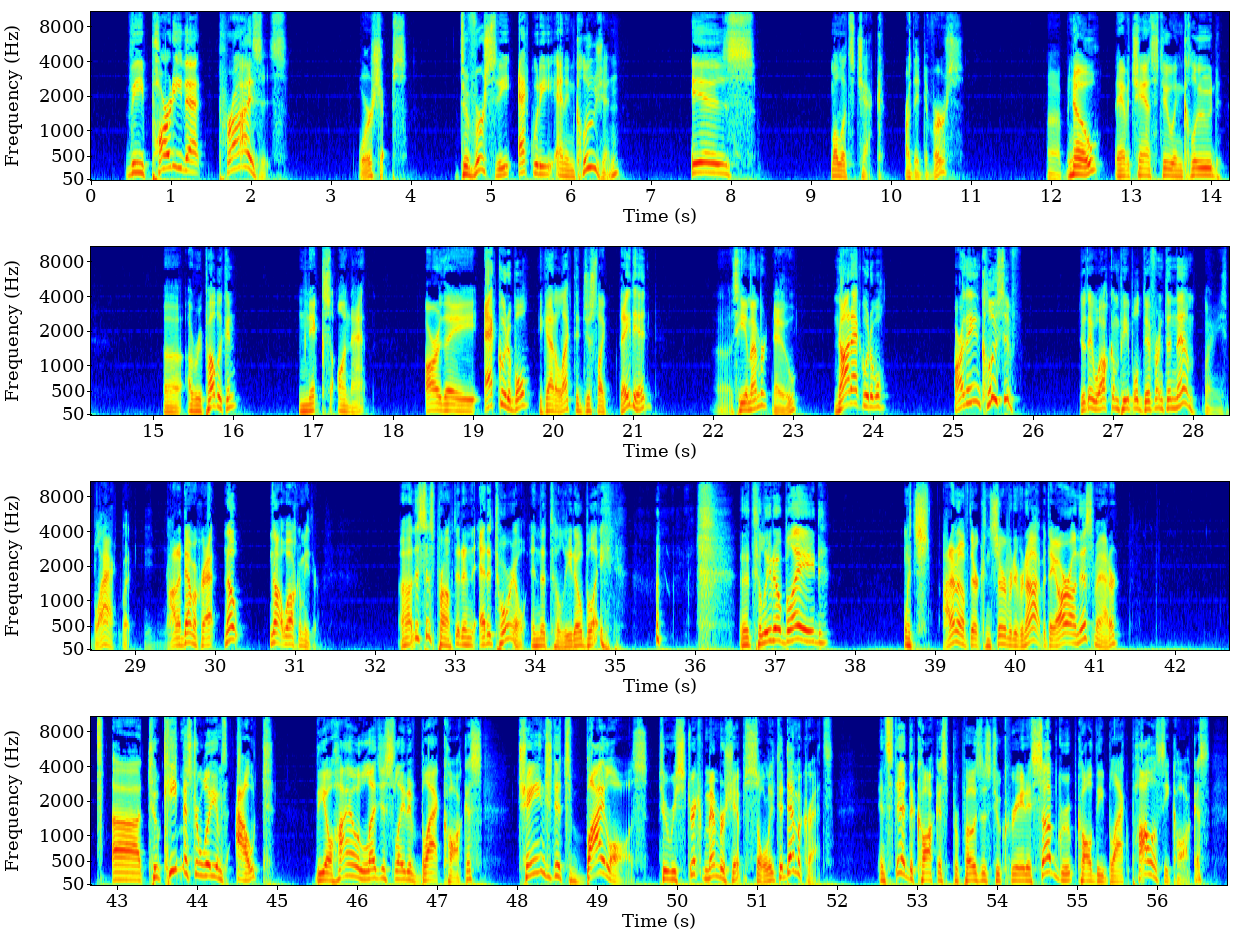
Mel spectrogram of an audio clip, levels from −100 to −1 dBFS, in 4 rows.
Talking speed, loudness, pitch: 140 wpm, -23 LUFS, 130 Hz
